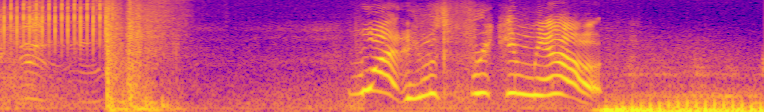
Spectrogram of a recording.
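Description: A woman cries out in fear.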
